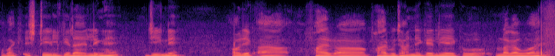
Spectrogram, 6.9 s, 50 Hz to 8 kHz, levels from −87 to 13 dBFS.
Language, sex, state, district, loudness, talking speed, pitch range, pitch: Hindi, male, Uttar Pradesh, Lucknow, -20 LUFS, 175 wpm, 140-150 Hz, 145 Hz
